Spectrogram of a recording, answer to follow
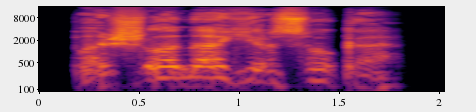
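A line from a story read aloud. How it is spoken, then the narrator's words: Hoarse strained male voice. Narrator (Russian): Его голос был хриплым, сорванным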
